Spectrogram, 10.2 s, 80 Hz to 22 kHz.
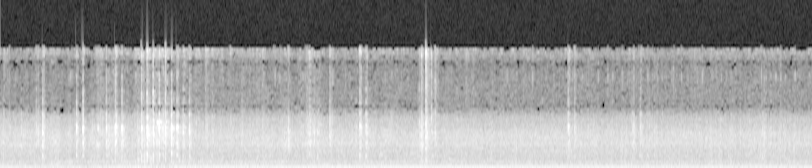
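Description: New Flyer XD60 articulated diesel bus heard from inside the cabin while driving: a steady engine and drivetrain drone with road noise. The engine note shifts and settles about two seconds in, with a few light rattles from the interior.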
